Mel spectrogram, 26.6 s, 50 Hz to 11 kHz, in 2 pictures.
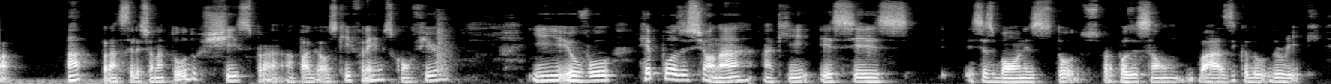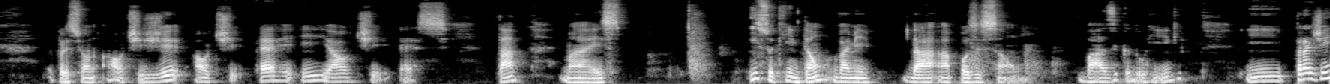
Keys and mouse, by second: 1.7 x, 2.3 click, 6.9 a, 14.7 alt+g, 15.8 alt+r, 17.1 alt+s.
